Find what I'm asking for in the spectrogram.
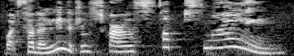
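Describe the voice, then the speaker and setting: High-voiced woman reading a children's story. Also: unhurried, a little hiss or hum, low-quality recording. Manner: expressive, animated. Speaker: library storyteller. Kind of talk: children's storybook read-aloud.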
